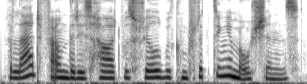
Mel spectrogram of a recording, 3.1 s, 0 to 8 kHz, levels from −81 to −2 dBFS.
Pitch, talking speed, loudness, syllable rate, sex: 230 Hz, 215 wpm, -15 LUFS, 5.4 syllables/s, female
